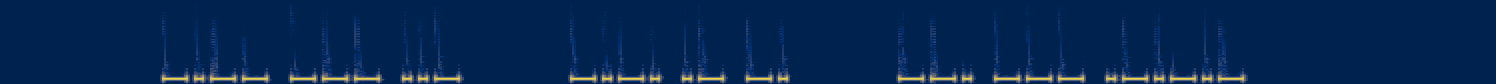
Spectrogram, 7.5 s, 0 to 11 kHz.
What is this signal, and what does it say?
Morse code, heard as a keyed tone, about 30 wpm, 700 Hz. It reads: YOU CAN GO.
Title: 2x Word-Spacing - Sentences from Top 100 Words - 30wpm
